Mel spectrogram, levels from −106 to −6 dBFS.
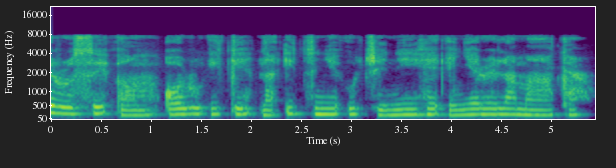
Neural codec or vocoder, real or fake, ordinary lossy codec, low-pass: none; real; none; none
